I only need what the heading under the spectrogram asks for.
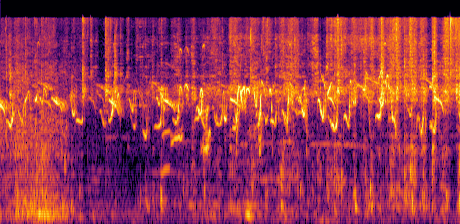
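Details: A brood of pheasant chicks peeping to their mother while feeding, a dense chorus of high, falling cheeps repeated rapidly, over a steady background hiss.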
